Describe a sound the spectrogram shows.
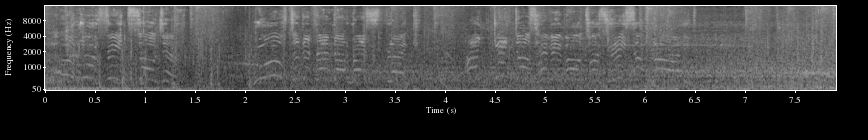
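A woman shouts orders.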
